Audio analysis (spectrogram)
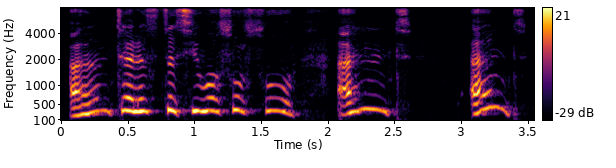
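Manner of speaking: high, loud sputtered insult; indignant genie. A narrator's reading. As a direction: splutter in outrage.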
